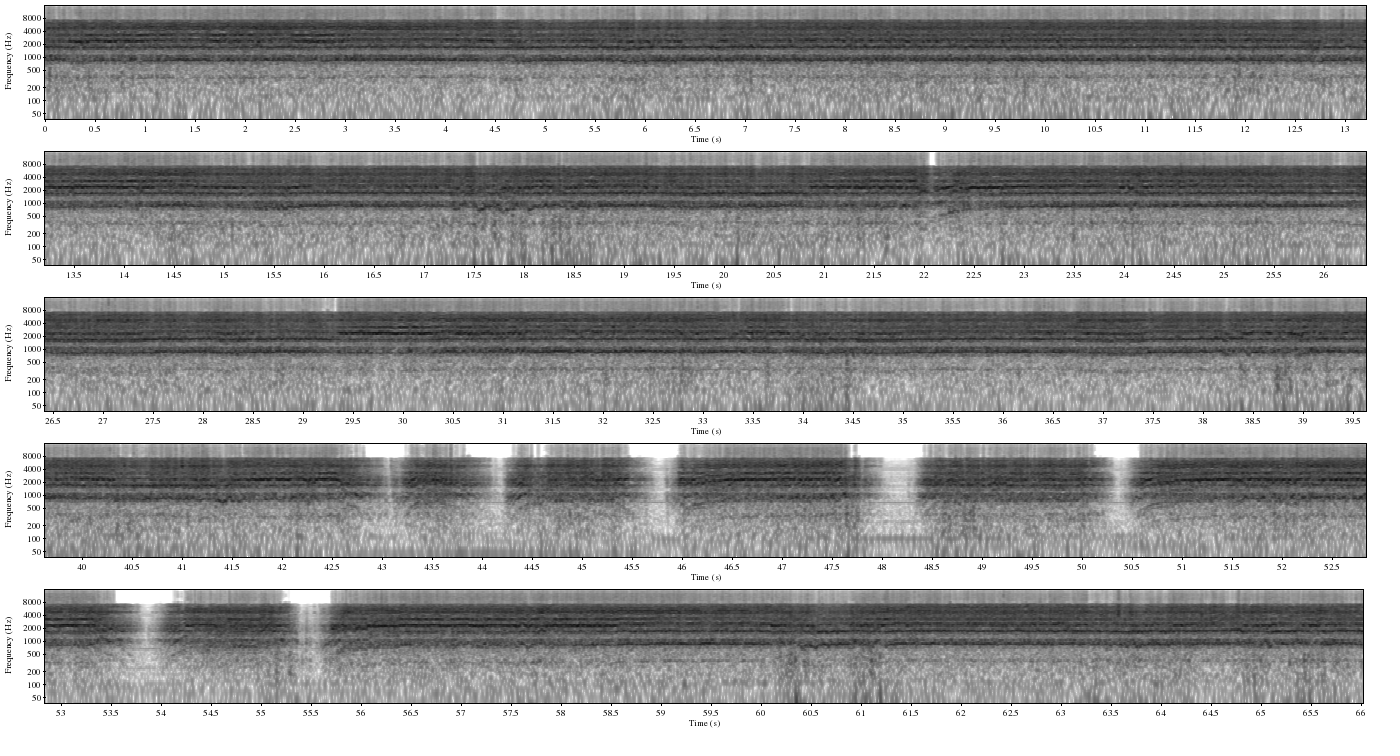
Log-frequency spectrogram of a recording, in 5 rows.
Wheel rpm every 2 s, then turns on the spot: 230, 220, 220, 230, 230, 230, 220, 220, 230, 220, 210, 210, 230, 220, 220, 220, 230, 220, 220, 230, 210, 100, 110, 150, 130, 140, 160, 120, 190, 220, 230, 230, 230.
none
